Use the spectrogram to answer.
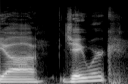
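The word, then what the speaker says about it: JWWWOORKK: It would be JWork, but it's spelled very, very weird.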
